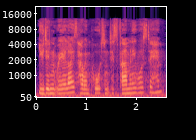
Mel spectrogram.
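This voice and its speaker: An actress playing a calm, caring woman confidante in a video game, gentle and supportive. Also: medium pitch, quick pace, lightly acted. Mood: gentle, probing. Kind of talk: video game cutscene acting. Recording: reverberant hall, faint background noise.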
